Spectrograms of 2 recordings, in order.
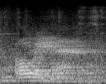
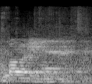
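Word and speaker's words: رُوِّينا: ثم قال المصنف رحمه الله تعالى وهي تكمله مقدمه اما بعد فقد روينا تسجيل الواو المكسوره وينطق روينا ولا ينطق ايضا روينا عن علي بن ابي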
